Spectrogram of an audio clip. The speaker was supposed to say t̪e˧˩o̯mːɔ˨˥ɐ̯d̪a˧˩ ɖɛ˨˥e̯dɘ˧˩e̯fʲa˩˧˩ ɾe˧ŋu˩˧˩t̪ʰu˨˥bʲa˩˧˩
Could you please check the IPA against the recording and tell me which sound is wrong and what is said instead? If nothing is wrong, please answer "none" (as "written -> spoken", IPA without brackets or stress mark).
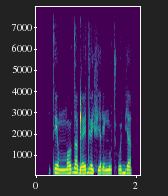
ɐ̯ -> o̯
